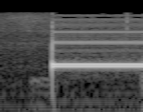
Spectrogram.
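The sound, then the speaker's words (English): An outgoing phone call to John Truman Wolf: the ringing tone switches on abruptly after a brief low hum, then holds as a loud, steady electronic tone with no talking. “We're going to see if John Truman Wolf will pick up the phone.”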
